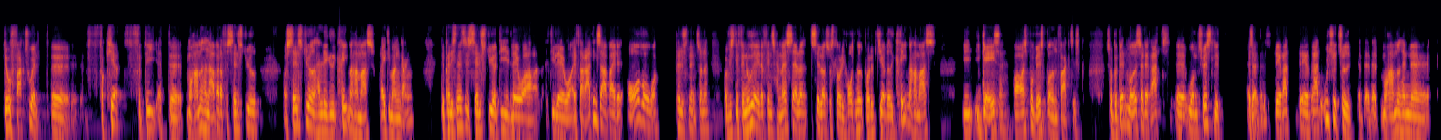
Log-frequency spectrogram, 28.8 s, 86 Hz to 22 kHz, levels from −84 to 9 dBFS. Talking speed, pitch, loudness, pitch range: 185 wpm, 135 Hz, -19 LUFS, 125-155 Hz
